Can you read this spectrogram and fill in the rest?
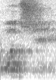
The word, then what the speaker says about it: Moshe: And so, when the Jews, even today, when they speak of Moses, or Moshe as they pronounce it, they always call him Moshe Rabbeinu.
